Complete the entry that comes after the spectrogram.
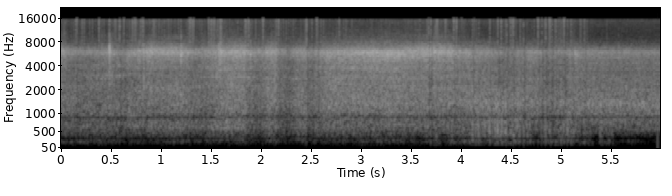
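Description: Class 175 diesel multiple unit passing close by, its diesel engines running and its wheels running on the rails. The sound swells to its loudest in the middle of the pass, with a few faint clicks early on.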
